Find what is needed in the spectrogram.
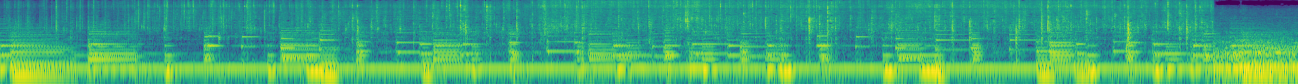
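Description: Ham slices sizzling in a hot rectangular frying pan, with many scattered crackles and pops, under soft background music.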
